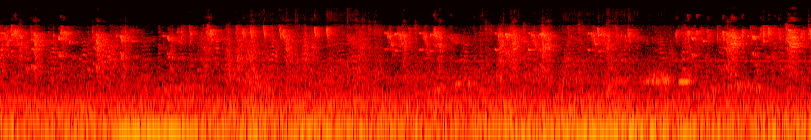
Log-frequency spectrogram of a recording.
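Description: Many small aviary birds chirping and calling rapidly and continuously, overlapping one another.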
